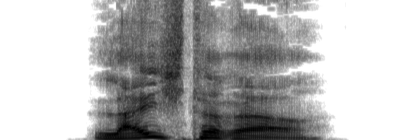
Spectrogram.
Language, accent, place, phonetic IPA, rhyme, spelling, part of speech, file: German, Germany, Berlin, [ˈlaɪ̯çtəʁɐ], -aɪ̯çtəʁɐ, leichterer, adjective, De-leichterer.ogg
- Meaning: inflection of leicht: 1. strong/mixed nominative masculine singular comparative degree 2. strong genitive/dative feminine singular comparative degree 3. strong genitive plural comparative degree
